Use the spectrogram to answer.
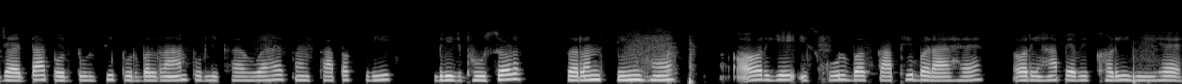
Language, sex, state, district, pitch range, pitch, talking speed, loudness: Hindi, female, Chhattisgarh, Balrampur, 190-210 Hz, 195 Hz, 130 wpm, -18 LUFS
